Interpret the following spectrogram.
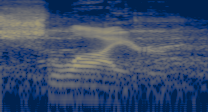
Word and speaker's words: Scher: using the incorrect pronunciation we can no longer call Kellen the Slayer Slayer because it doesn't rhyme the last name is Scher so what do you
